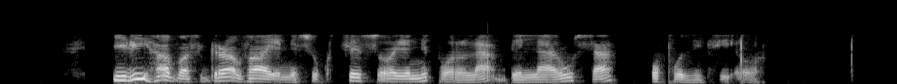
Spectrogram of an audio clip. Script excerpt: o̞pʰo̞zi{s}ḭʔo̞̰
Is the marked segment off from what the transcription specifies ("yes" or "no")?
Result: yes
